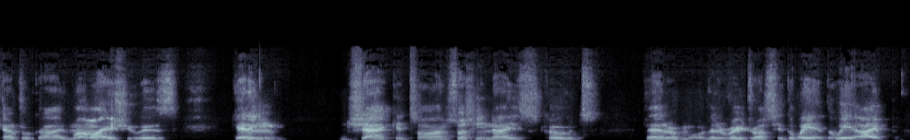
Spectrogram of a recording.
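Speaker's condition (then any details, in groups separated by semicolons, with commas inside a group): Spastic quadriplegia cerebral palsy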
